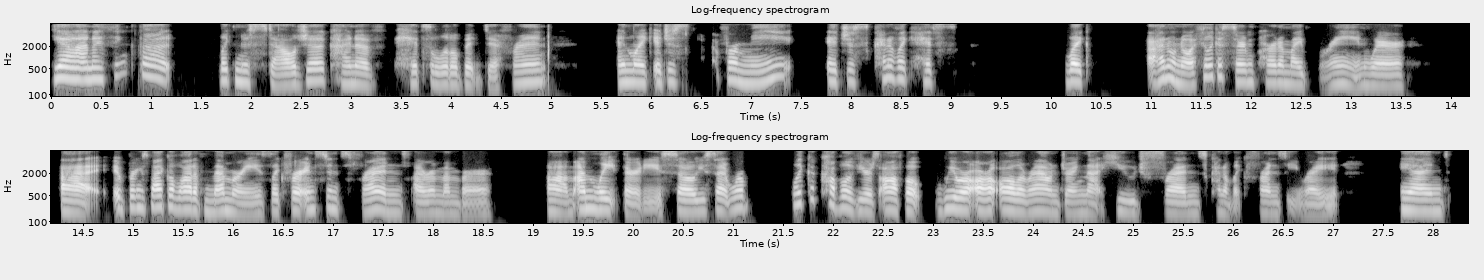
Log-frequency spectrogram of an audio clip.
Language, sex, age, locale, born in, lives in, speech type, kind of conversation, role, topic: English, female, 35-39, en-US, United States, United States, conversation, unstructured, none, What is your current comfort show, and why does it work for you?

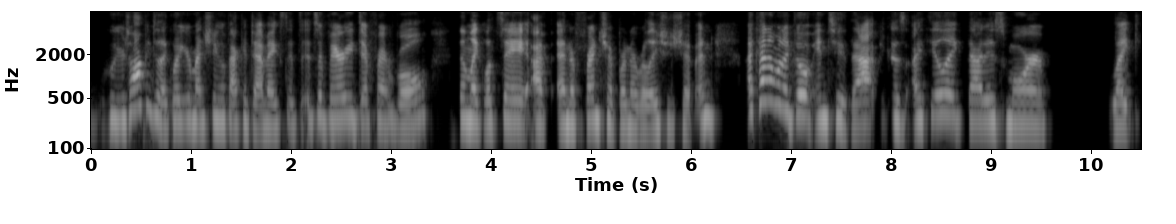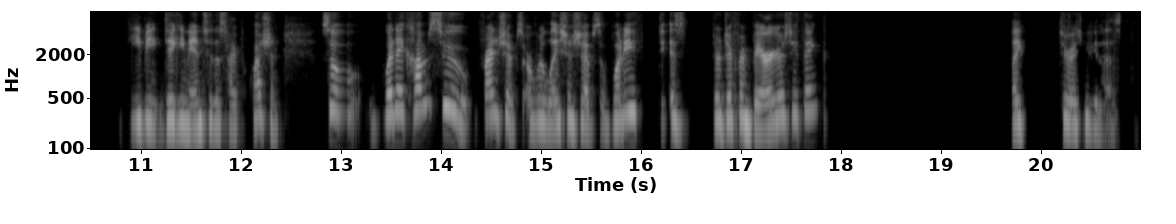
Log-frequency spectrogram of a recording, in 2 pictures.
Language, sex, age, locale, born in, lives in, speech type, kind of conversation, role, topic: English, female, 18-19, en-US, United States, United States, conversation, podcast, host, What makes a conversation feel open and honest?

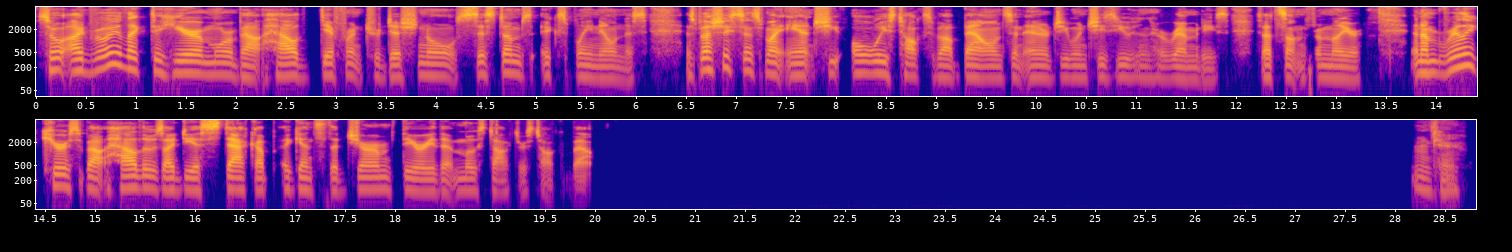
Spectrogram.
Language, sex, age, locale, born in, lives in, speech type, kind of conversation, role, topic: English, male, 35-39, en-US, United States, United States, read, expert-assistant, asker, How would relying on traditional healing change health beliefs?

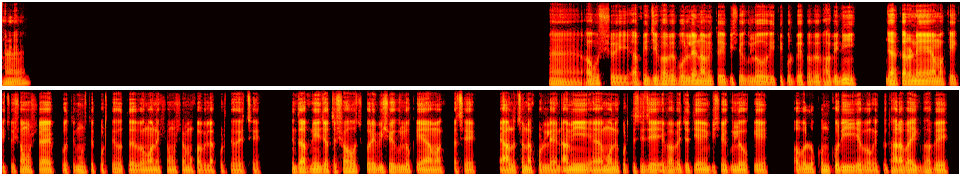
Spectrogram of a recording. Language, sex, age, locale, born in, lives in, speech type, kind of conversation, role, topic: Bengali, male, 40-44, bn-BD, Bangladesh, Bangladesh, conversation, advice, user, আমি কীভাবে সাশ্রয়ী দামে ভালো মানের পোশাক খুঁজে পেতে পারি?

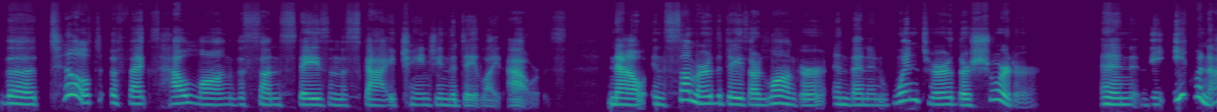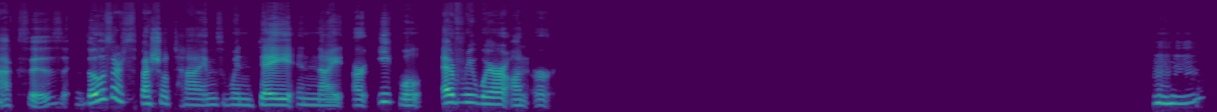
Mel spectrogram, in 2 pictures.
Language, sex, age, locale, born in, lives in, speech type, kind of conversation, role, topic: English, female, 50-54, en-US, United States, United States, read, expert-assistant, expert, What causes seasonal changes in weather?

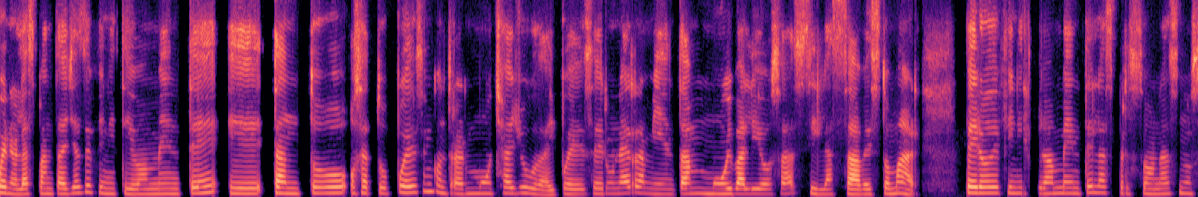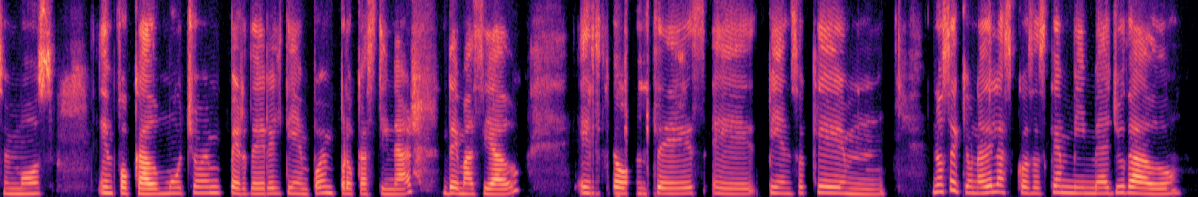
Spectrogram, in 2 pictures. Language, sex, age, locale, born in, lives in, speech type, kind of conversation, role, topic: Spanish, female, 35-39, es-CO, Colombia, United States, conversation, podcast, guest, ¿Qué haces para desconectarte de las pantallas?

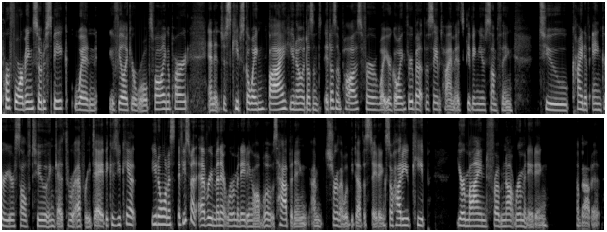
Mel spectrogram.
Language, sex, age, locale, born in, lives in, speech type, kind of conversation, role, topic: English, female, 30-34, en-US, United States, United States, conversation, podcast, host, How do people find support and healing after experiencing loss?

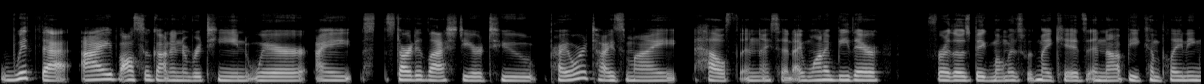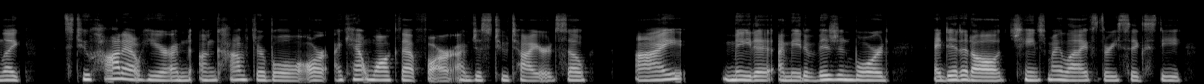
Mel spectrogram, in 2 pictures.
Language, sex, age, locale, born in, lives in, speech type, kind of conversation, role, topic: English, female, 25-29, en-US, United States, United States, conversation, unstructured, none, What role does sleep play in your mental health?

